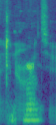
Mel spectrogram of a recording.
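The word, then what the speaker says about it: Iñárritu: Um, Inaratu, I think that's how you pronounce it. Yeah, Inarritu, yeah.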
